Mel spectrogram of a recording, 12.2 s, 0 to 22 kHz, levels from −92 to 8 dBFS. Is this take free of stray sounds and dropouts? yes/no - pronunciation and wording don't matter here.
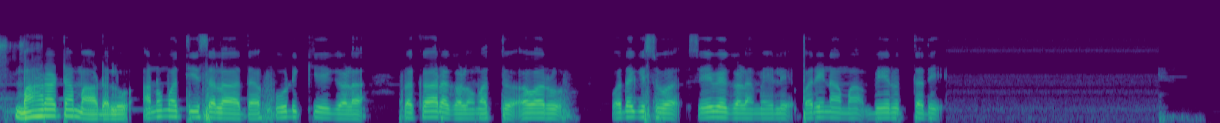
yes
